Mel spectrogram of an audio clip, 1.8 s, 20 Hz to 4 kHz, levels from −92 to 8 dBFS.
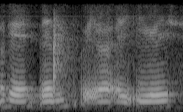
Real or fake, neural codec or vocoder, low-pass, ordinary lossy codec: fake; codec, 16 kHz, 6 kbps, DAC; 3.6 kHz; none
